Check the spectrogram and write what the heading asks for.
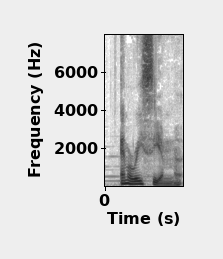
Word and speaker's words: americium: Americium, is that how you say it? – Americium, I think, is the correct pronunciation of that.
